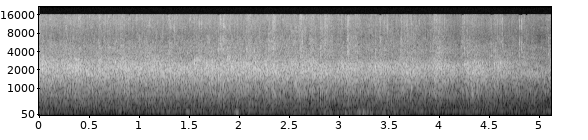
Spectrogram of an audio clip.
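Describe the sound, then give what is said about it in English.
A live studio audience at an Educators Day event applauds with steady, dense clapping that stays loud and even throughout. “Let's, again, live studio audience, let's give them a big hand.”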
